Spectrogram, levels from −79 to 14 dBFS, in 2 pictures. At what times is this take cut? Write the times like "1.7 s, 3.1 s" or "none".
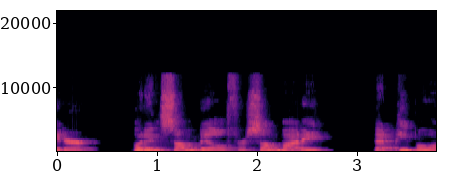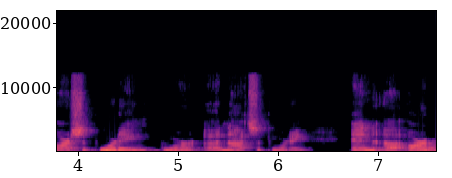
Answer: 4.8 s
